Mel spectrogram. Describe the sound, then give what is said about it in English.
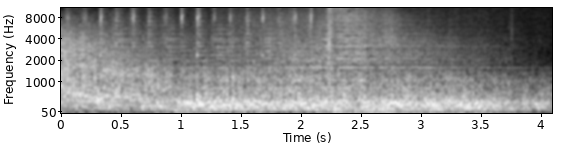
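A train rumbles past on the tracks, a loud, steady roar with faint rapid clacking riding on top, easing off slightly in the final moment. No voices. “Okay, a plane crashed on a train track, and then a train hit the plane.”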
